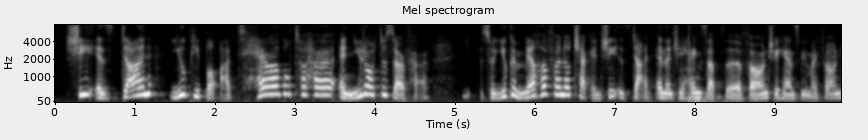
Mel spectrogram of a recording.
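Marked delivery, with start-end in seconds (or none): 0.2-7.5 put-on very strong Brooklyn Italian accent, pitched up. Speaker retells her friend's mom telling off the employer, in a brooklyn italian accent. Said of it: "who is like very Italian and very Brooklyn".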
